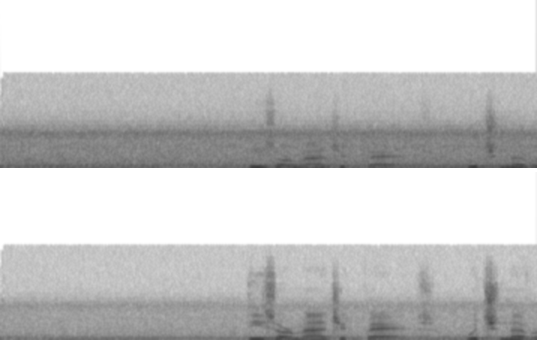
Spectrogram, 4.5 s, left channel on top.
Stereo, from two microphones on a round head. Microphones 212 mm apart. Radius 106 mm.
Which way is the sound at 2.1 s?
35° right (ahead or behind).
